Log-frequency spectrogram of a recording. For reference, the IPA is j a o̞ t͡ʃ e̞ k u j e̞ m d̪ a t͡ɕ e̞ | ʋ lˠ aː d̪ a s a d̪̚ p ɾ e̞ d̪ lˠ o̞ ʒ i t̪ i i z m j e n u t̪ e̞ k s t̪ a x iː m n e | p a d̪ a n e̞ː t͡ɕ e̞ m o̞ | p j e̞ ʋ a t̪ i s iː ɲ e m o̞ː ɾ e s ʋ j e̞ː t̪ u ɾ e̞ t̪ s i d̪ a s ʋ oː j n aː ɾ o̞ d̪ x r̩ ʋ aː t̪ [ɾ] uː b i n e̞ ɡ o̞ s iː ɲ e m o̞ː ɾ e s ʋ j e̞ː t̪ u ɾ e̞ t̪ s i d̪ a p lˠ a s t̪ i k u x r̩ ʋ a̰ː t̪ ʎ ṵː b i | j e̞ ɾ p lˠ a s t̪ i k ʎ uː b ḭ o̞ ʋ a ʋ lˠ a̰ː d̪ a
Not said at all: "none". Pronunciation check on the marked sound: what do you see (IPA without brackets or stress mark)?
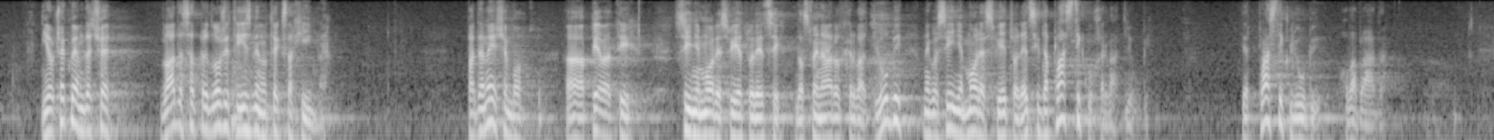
ʎ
